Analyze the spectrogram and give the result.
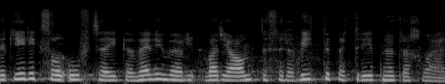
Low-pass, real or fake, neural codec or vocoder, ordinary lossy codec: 14.4 kHz; fake; codec, 32 kHz, 1.9 kbps, SNAC; AAC, 48 kbps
